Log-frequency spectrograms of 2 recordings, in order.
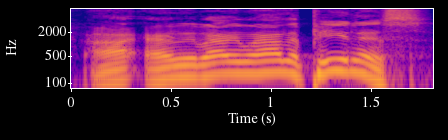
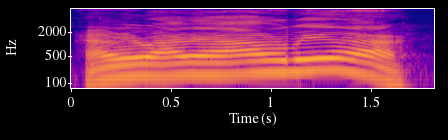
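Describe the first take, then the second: First: "penis" instead of "peanut", slurred; mumbled giant with "penis" in place of "peanut". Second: "peanut" mumbled, T dropped; slurred retake. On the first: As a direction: swallow the T so "peanut" sounds like "penis". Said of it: "it's sounding like you're saying". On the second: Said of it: "can we really hit that T". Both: Retold or imitated.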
